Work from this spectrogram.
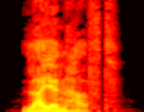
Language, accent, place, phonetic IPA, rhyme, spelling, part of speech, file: German, Germany, Berlin, [ˈlaɪ̯ənhaft], -aɪ̯ənhaft, laienhaft, adjective, De-laienhaft.ogg
- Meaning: amateurish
